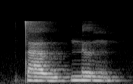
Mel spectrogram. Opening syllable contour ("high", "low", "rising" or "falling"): low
